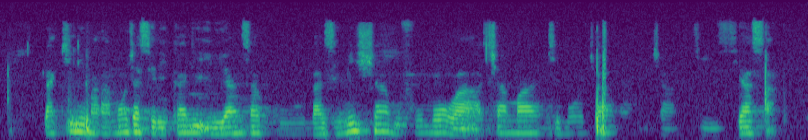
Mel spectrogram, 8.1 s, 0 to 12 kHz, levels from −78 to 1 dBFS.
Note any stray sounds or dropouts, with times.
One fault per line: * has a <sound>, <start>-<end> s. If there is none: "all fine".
all fine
